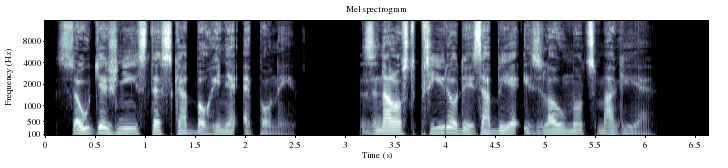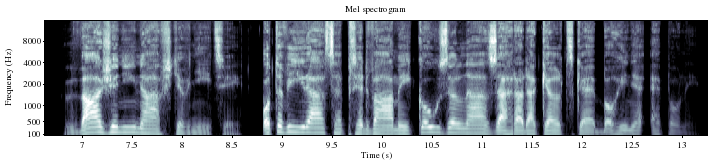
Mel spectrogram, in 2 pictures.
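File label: Czech, male, narration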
